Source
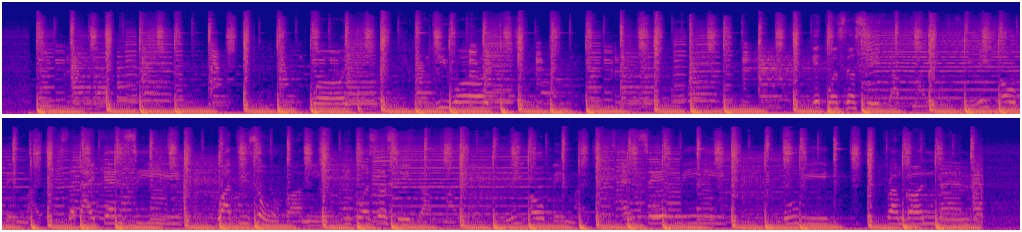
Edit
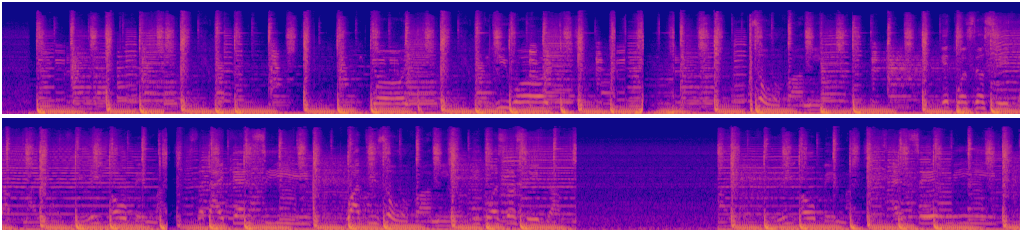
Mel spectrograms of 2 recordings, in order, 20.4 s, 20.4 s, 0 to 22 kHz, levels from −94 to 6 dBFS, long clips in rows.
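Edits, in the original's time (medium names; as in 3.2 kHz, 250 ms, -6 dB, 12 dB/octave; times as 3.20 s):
3.62–4.22 s: copy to 1.62 s
5.53–6.12 s: reverse
10.54–10.97 s: fade in
12.67–13.36 s: copy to 6.90 s
14.63 s: insert room tone 1.42 s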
